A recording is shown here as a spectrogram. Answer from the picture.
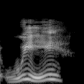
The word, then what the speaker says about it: oui: As in the French word oui, O-U-I, which consists of three vowels, but is pronounced the same as we, W-E, in English. In a similar manner, when transliterated into Greek, Y-H-W-H can be written and pronounced I-A-O-U-E, Yahweh.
